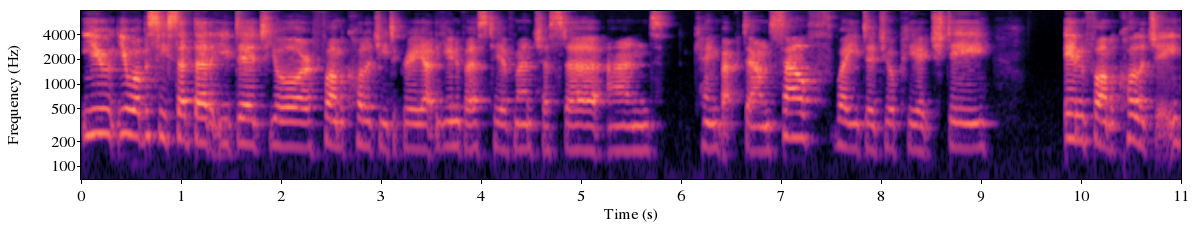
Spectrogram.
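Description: The background is silent and the recording very clean. At a moderate pace, an ordinary speaking voice carries ordinary pitch variation. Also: woman, fairly low pitch for a woman. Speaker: podcast host. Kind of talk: interview conversation.

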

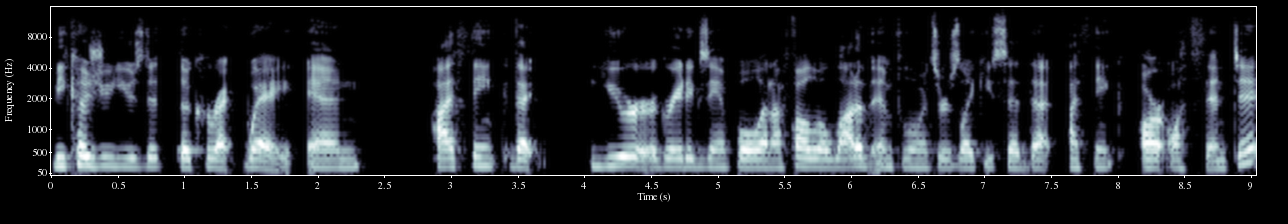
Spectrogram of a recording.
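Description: Recorded very cleanly over a silent background, with a dry, close sound and no echo, a woman with a Louisiana accent talks at a moderate pace and a medium pitch. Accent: Southern US (Louisiana). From US South, Louisiana (Ponchatoula). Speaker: social media educator. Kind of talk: casual interview. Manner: animated.

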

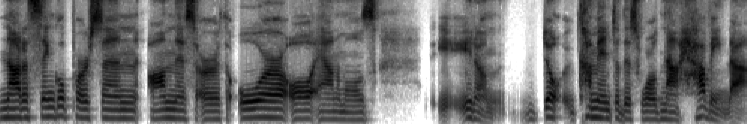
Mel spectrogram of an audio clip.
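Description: Against a quiet background, a woman with a very deep, low pitch and ordinary pitch variation talks at a fairly slow pace. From Japan. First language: Japanese. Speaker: wellness educator. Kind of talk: interview.

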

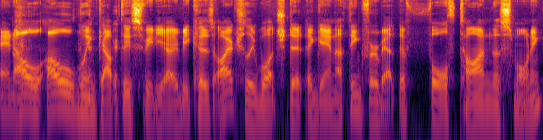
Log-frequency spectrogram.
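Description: Talking at a fairly quick pace with an Australian accent, a man uses a fairly low voice with ordinary pitch variation and very even loudness. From Australia, Canberra. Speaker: podcast host. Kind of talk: casual chat. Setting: video call.

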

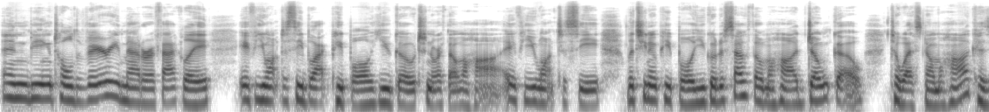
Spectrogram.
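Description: The speaker has an American accent, a fairly quick pace and fairly even intonation. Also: woman. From Detroit suburbs, Michigan. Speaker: arts nonprofit director. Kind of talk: interview.

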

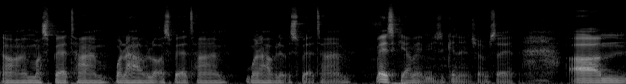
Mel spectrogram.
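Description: With vocal fry, a man talks at a very fast pace in a very deep, low pitch. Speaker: podcast co-host. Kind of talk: casual chat.

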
